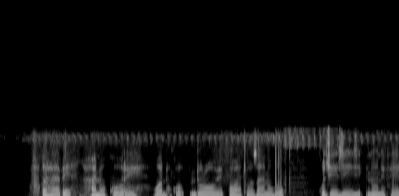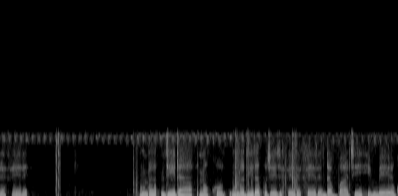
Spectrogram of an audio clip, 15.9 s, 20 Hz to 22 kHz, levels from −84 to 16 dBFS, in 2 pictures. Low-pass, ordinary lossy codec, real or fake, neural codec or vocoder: 7.2 kHz; Opus, 16 kbps; real; none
